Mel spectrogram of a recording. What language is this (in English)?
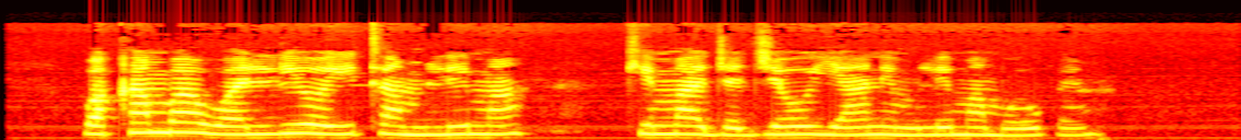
Swahili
